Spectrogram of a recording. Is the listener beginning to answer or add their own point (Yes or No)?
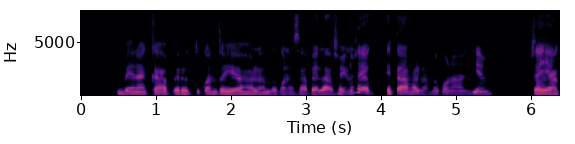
No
